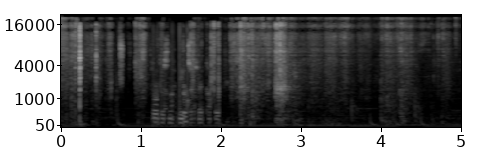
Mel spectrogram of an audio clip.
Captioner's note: sped up speech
